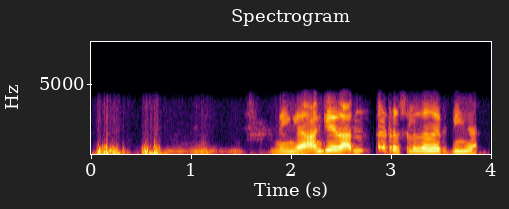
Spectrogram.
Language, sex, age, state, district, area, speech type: Tamil, male, 60+, Tamil Nadu, Krishnagiri, rural, conversation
